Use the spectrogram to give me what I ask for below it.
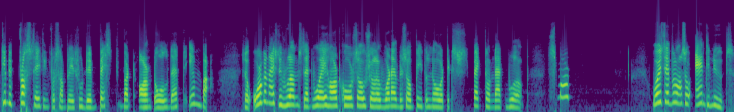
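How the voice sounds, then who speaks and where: A woman with a high, smooth and clear voice reads forum comments aloud as a gaming channel host. She adds casual, wry, sarcastic remarks between them, and her voice sounds close and dry. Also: normal speed, a bit bright, no echo, rough recording.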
